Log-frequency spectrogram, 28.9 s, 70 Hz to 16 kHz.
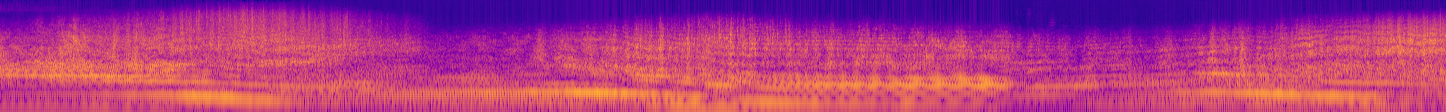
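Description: Supermarine Spitfire Mk XVI's Packard Merlin V12 engine and propeller in flight, making several passes; each time the engine note slides down in pitch as the aircraft goes by.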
